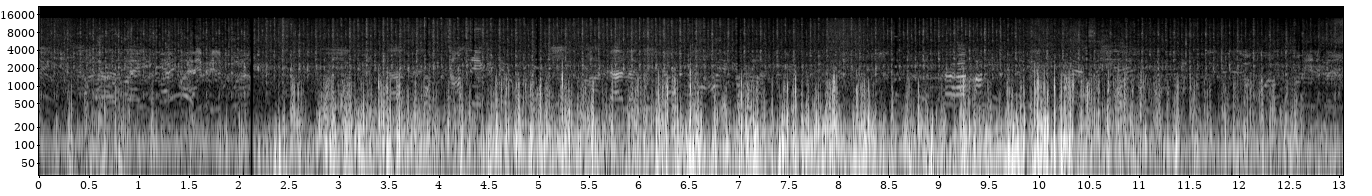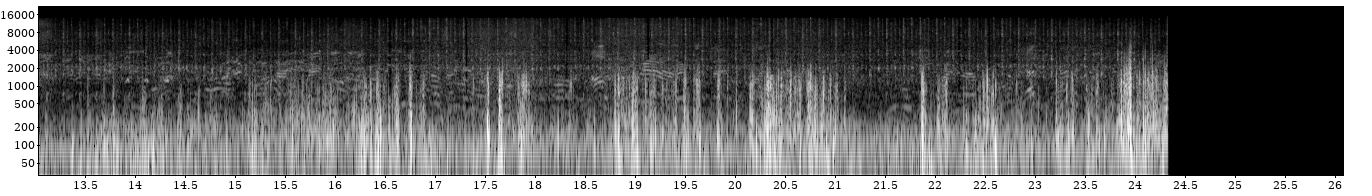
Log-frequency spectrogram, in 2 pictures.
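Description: Indistinct voices of people over a loud, rumbling noise that goes on throughout.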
